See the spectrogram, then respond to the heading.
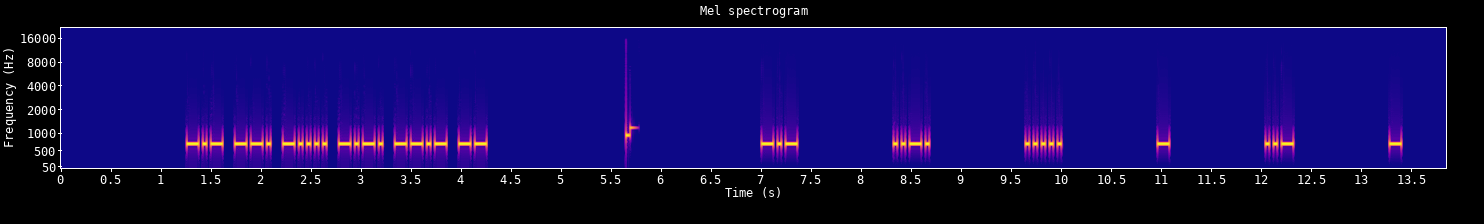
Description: Morse code, heard as a keyed tone, about 32 wpm, spaced as for 13 wpm, 700 Hz. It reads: KG6CQM KF5TUT
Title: USA Call Signs - 8x Character Spacing - 30wpm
